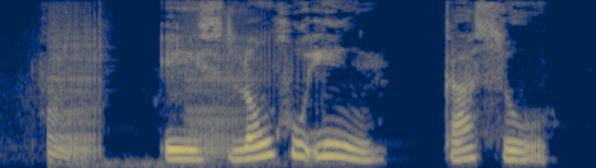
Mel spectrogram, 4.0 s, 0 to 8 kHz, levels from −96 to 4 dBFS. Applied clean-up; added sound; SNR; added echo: classical method spectral subtraction.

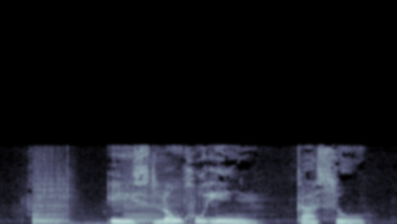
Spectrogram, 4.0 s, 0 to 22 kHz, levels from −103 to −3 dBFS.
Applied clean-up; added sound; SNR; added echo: none; Fart; 13 dB; none.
